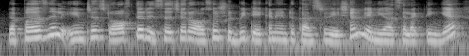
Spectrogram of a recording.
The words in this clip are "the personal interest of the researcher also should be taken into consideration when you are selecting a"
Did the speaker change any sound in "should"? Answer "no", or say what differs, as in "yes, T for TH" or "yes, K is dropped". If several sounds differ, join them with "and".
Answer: no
